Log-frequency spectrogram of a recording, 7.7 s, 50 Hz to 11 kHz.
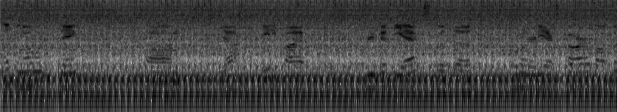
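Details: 1985 Honda ATC 350X single-cylinder, hot, after fitting a 400EX carburetor: steady even idle at about three beats a second, no misses, knocks or hunting; normal idle.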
